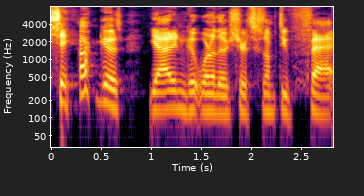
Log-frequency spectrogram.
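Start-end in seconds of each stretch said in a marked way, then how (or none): 1.0-2.8 muttered under the breath. Retelling a line said during an entrance: imitating a mutter under the breath. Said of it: "under his breath".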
